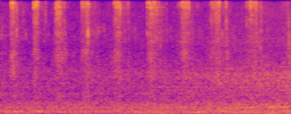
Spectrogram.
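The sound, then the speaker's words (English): A bicycle freewheel being tightened by hand gives off rapid, even ratcheting clicks that run steadily from start to finish over a soft mechanical whir. “And now I'll put the freewheel back on and start tightening it down.”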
